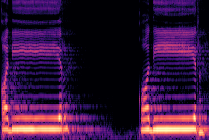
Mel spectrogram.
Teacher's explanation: Karena huruf sebelumnya ya sukun, maka otomatis rnya tipis. · Jika berhenti rnya dibaca secara tarqik. Sebab apa? Sebab rnya dimatikan.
